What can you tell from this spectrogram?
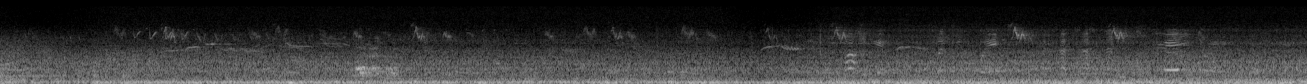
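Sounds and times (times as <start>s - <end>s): low rumble: 0.0s - 4.9s
small birds chirping: 0.7s - 13.0s
dog bark: 3.5s - 4.1s.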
